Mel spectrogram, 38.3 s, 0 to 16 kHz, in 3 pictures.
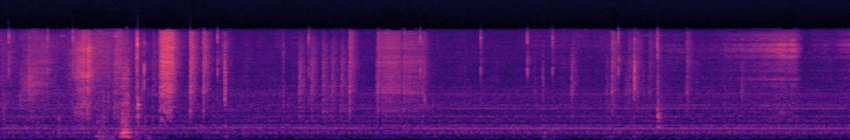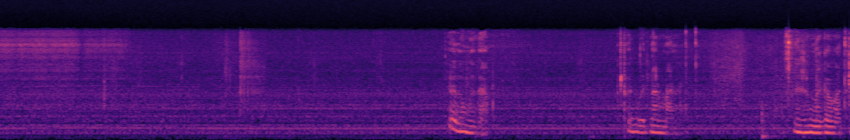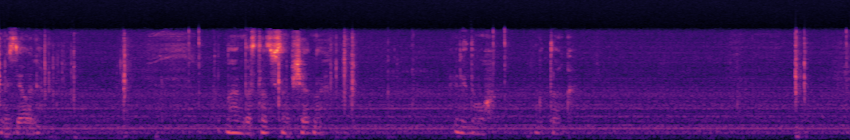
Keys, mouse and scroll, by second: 3.6-4.5 scroll up 1, 4.5-6.4 middle drag, 6.4 scroll down 2, 7.1-11.2 middle drag, 13.0-13.3 scroll up 2, 19.2 scroll down 2, 21.0-21.4 scroll up 2, 22.9 click, 28.2 click, 30.4 ctrl+r, 38.1 click.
